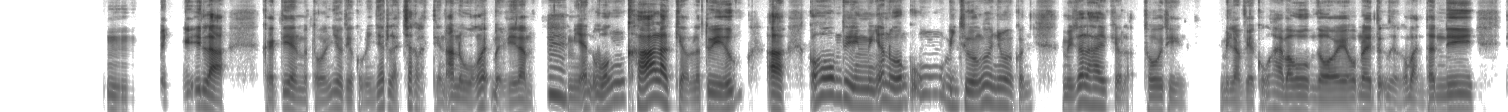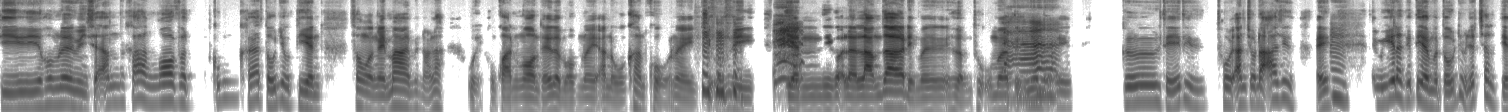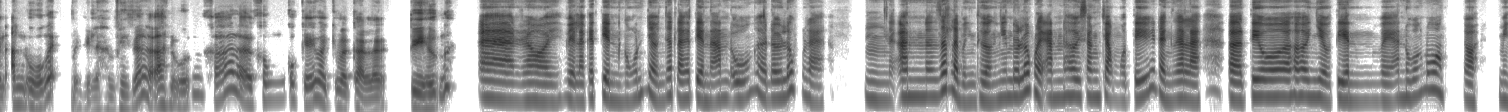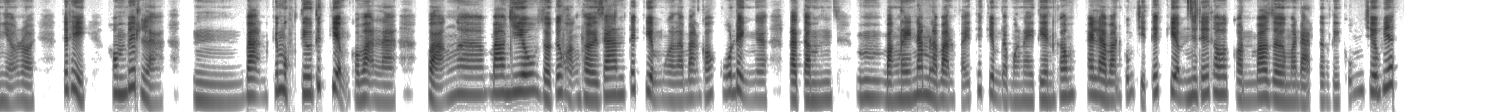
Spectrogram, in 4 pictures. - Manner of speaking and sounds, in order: laugh; laughing while speaking: "bởi vì là"; tapping
- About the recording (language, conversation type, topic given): Vietnamese, advice, Làm sao để tiết kiệm tiền mỗi tháng khi tôi hay tiêu xài không kiểm soát?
